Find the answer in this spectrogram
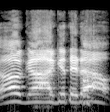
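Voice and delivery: mock very high, very slow, tearful pained wail. Telling how a board got nailed to their foot and mom was called: reenacting crying in pain. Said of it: "I'm sitting there crying like a bitch".

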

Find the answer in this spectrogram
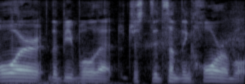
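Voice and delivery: ordinary delivery

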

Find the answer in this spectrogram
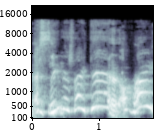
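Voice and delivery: high-pitched, impressed, exclaiming tone.

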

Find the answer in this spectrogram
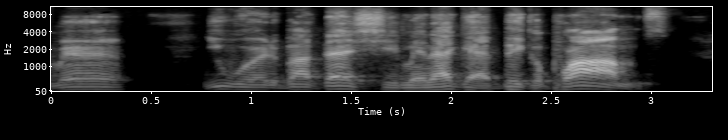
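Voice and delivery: hushed stage whisper, under the breath. Retelling what a caller said late at night: imitating someone half-whispering. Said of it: "He was kinda whispering and shit".

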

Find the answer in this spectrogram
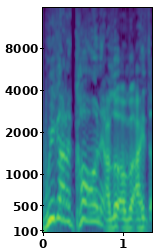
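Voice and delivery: imitated shouting. Retelling a fall in a bar, how a man yelled out to the bar, imitating someone yelling. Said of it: "he yells out to the bar".

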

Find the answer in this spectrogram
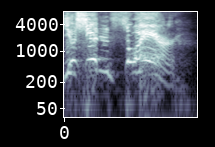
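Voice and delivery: shrill, very high, very loud yell. Retelling how a judgmental coworker reacted to swearing, imitating someone yelling. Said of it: "And he would just yell".

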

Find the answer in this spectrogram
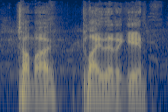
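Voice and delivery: ordinary talk

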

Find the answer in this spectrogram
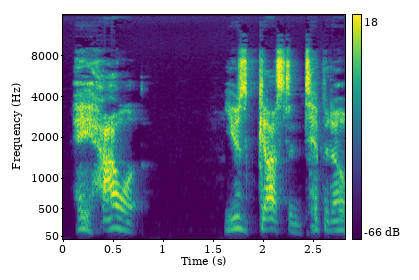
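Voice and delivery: hushed whisper. Speaking in character to Howell, whispering. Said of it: "And I whisper".

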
